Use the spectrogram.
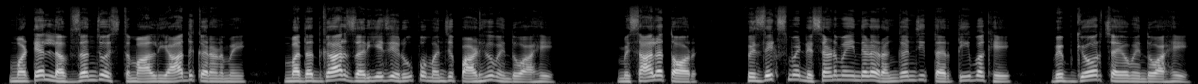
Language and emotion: Sindhi, neutral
